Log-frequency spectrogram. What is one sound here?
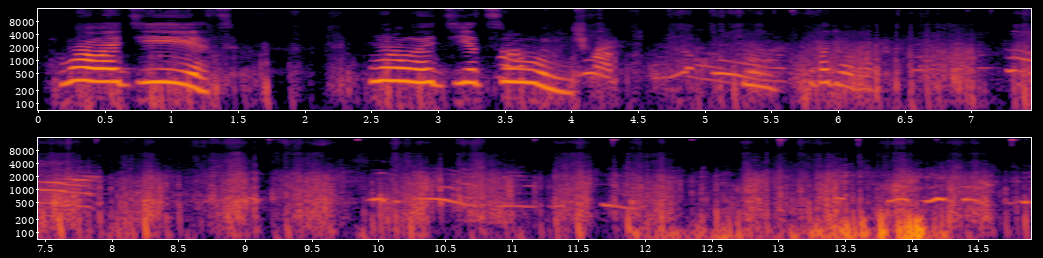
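Snow crunches underfoot.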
